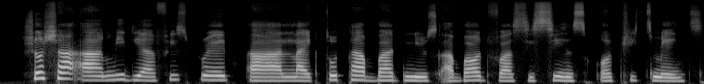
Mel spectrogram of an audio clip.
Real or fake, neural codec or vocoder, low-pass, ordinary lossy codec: fake; autoencoder, 48 kHz, 32 numbers a frame, DAC-VAE, trained on Japanese speech; none; none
